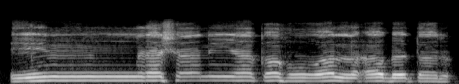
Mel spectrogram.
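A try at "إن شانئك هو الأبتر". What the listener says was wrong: সা একালিপ টান হবে, এটা মাঝে মাঝে ছুটে যায়। ইন্না সানিআকা হুয়াল আবেতর।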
